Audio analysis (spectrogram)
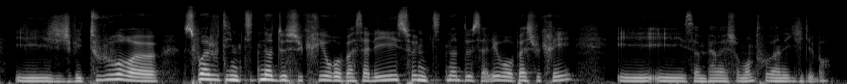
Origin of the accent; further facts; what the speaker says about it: Paris, Île-de-France, France; j'ai grandi à Paris, euh, born and raised, euh, dans le 15e arrondissement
